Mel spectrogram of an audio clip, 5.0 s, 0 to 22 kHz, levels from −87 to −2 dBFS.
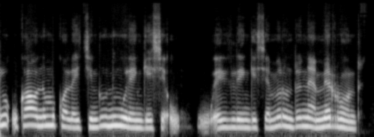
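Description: No technical faults are audible anywhere in this recording.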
